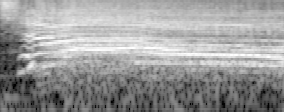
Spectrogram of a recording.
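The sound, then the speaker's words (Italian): A group of children at Dinamo Camp, the stars group, shout "ciao" together in chorus, one loud, drawn-out call of high, blended voices that rises quickly and holds steady for over a second. “Vogliamo fare un ciao in coro dal gruppo delle stelle, un grandissimo”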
